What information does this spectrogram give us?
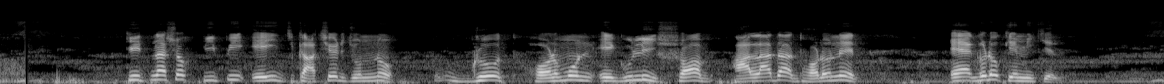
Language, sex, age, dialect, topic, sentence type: Bengali, male, <18, Standard Colloquial, agriculture, statement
